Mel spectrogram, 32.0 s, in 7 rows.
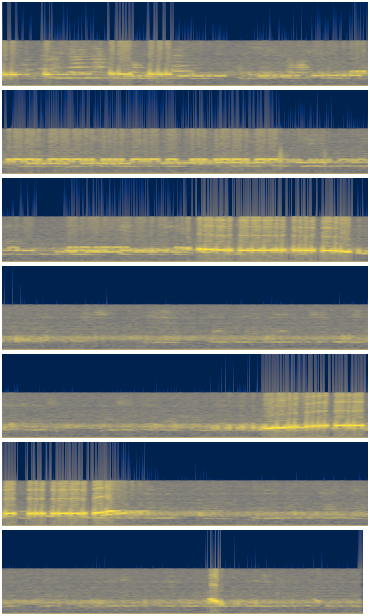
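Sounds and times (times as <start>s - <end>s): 
CW morse code scan: 0.0s - 13.8s, 21.6s - 24.8s.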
